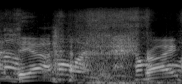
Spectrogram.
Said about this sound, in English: But we like to toast our curry to get that flavor going. And then we add our meats that's been... Ooh, so you hear that sizzle? It. That's what we want.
